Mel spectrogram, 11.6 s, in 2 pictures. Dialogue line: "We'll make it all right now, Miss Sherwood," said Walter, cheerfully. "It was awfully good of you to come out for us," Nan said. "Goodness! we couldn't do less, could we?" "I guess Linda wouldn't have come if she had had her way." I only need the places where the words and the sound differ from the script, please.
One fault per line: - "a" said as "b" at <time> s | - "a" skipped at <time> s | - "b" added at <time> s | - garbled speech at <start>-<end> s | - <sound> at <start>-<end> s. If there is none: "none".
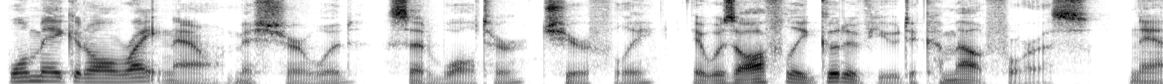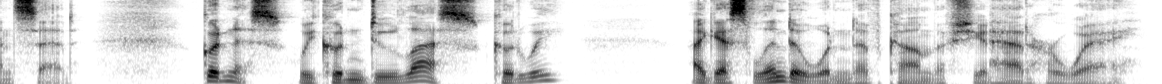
none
